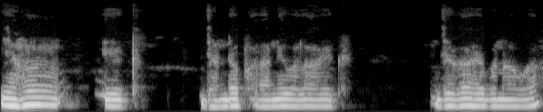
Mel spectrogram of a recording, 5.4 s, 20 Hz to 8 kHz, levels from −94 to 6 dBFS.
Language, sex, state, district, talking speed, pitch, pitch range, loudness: Hindi, male, Jharkhand, Sahebganj, 120 wpm, 130 Hz, 125-145 Hz, -19 LUFS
